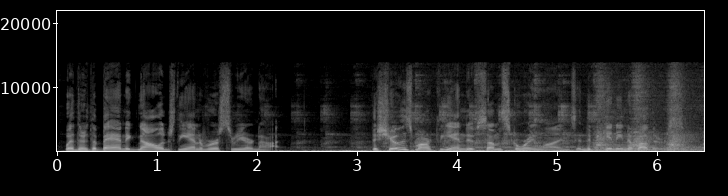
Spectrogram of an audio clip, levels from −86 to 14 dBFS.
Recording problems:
household noises; loud; throughout; 7 dB below the speech

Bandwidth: 14 kHz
